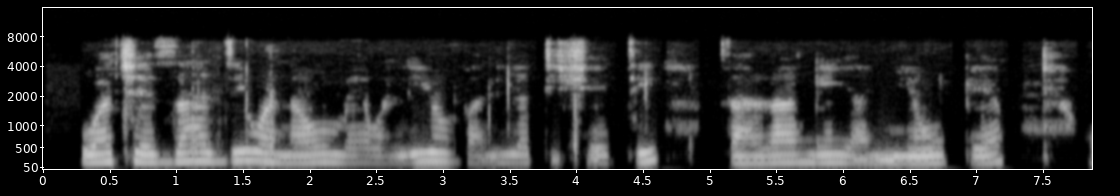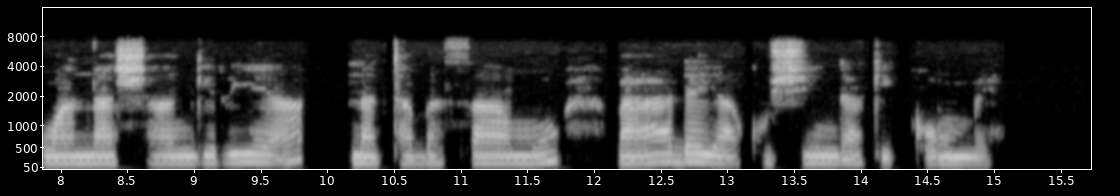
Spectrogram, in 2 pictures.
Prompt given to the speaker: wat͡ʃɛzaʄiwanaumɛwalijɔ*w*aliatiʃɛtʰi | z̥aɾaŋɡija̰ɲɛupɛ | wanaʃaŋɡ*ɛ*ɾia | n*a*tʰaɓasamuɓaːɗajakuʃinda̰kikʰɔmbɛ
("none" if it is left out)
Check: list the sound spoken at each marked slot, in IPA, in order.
v, i, a

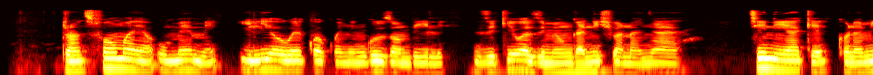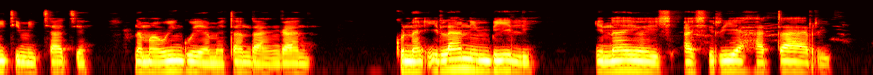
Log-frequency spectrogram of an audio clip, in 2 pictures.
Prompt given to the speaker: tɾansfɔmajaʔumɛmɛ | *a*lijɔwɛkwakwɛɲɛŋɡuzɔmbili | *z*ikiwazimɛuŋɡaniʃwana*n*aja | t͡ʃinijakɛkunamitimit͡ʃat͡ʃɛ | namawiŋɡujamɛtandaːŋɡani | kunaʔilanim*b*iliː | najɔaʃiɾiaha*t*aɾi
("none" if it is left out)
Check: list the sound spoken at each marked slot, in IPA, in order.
i, z, ɲ, b, t

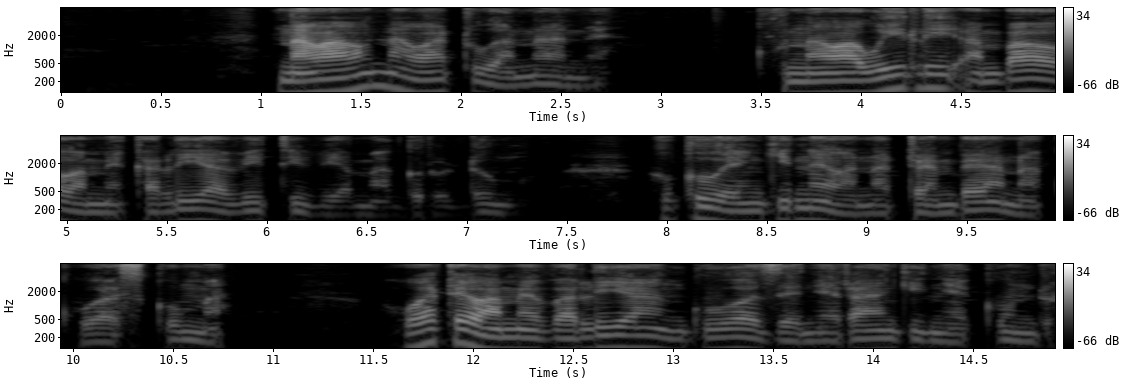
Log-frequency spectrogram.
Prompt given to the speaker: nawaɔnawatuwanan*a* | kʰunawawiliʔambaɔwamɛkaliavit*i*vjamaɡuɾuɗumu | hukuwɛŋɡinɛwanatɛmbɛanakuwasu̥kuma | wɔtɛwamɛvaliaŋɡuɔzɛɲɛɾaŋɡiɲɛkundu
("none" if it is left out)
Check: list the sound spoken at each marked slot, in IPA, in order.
ɛ, i

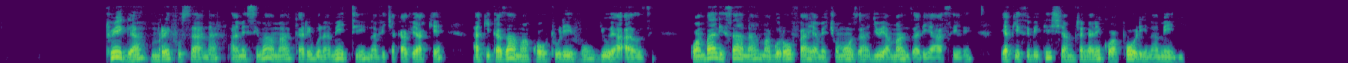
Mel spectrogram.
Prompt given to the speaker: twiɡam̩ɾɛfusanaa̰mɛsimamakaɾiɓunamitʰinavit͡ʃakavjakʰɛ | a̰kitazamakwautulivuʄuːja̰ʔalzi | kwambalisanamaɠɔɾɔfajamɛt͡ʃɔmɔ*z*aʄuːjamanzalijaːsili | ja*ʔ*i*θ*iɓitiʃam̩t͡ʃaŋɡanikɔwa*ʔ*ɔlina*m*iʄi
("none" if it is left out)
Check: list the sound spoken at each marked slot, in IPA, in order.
z, k, θ, p, m

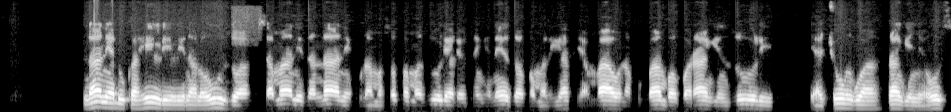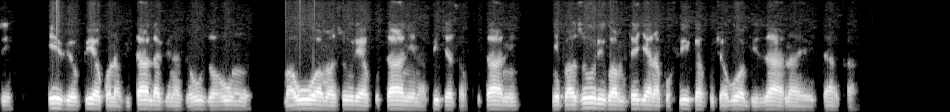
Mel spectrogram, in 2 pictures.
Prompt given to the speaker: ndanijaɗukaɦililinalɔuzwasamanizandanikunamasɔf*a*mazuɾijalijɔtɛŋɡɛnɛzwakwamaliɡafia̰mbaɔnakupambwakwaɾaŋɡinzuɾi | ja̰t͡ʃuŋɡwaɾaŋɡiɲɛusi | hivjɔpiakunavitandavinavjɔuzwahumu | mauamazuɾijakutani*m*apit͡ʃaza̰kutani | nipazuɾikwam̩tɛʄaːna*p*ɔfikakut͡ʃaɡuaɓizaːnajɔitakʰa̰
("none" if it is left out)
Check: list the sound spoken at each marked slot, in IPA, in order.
a, n, p

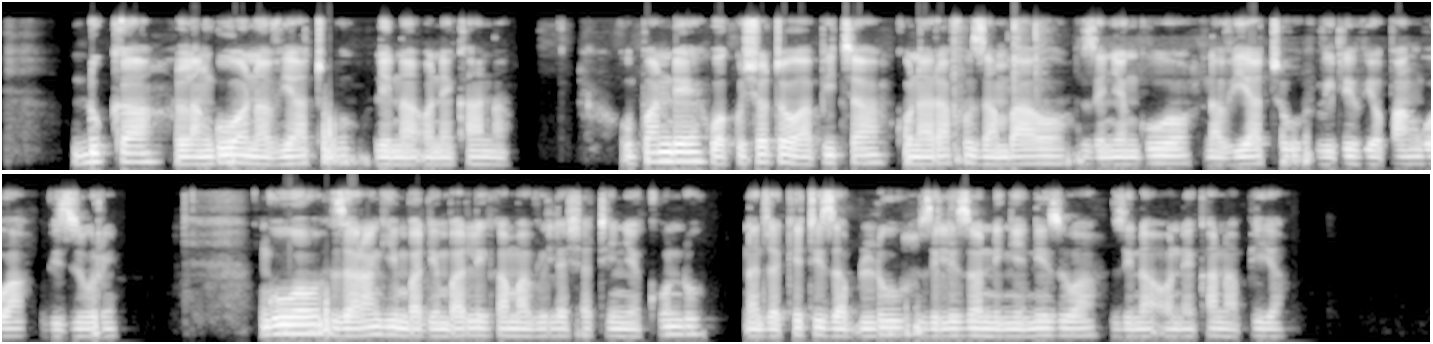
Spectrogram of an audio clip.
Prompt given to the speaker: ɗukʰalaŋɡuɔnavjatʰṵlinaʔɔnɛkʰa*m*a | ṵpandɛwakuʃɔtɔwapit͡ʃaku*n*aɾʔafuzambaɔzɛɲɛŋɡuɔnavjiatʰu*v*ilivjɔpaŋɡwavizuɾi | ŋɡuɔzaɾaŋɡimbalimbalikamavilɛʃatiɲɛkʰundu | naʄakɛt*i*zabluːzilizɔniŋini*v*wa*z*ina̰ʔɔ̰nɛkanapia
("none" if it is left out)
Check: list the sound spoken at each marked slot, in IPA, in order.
n, n, v, i, z, z

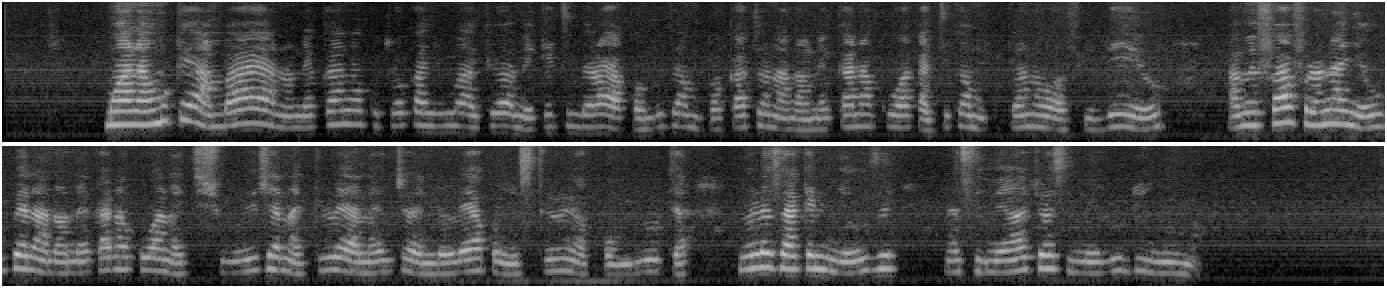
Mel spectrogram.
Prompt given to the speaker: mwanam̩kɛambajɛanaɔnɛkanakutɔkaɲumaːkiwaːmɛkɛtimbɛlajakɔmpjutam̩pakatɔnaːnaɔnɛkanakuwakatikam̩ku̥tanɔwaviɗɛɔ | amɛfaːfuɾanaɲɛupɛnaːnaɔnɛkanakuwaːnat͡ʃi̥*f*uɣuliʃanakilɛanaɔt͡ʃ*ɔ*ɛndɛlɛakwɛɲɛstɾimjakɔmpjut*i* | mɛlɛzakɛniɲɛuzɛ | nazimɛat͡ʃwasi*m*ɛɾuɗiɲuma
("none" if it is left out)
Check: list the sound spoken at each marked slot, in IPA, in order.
ʃ, ɔ, a, m

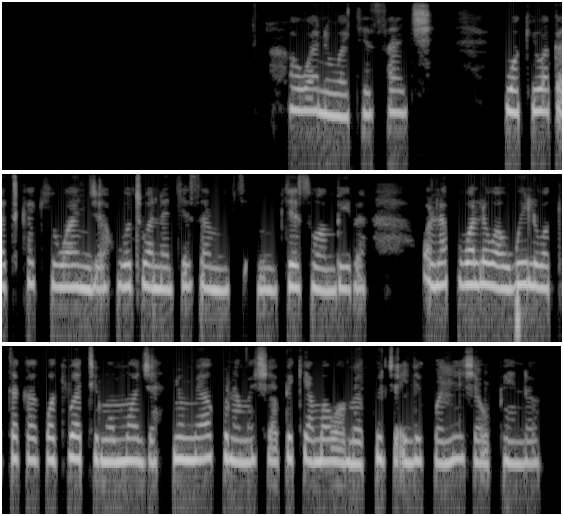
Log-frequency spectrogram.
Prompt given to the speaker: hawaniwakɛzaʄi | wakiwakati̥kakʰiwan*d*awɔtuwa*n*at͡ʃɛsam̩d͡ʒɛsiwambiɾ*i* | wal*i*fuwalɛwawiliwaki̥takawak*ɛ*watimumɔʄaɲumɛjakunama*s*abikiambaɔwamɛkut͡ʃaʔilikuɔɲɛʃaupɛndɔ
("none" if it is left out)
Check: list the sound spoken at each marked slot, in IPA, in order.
d͡ʒ, n, a, a, i, ʃ

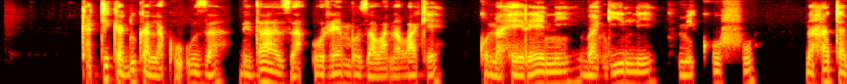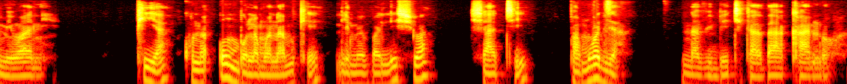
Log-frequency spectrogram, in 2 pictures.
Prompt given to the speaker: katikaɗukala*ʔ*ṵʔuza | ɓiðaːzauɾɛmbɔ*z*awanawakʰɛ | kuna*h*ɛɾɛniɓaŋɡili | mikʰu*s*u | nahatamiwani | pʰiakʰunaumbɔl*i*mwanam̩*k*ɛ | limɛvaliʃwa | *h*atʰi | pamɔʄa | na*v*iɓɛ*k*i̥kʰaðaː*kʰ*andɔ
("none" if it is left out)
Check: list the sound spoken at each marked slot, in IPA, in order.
k, z, h, f, a, kʰ, ʃ, v, t, kʰ

